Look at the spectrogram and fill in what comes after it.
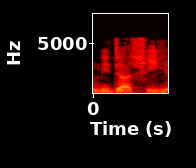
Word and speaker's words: نجاشی: عربی کے اندر جو زیادہ فصیح ہے، زیادہ بہتر ہے، وہ نجاشی ہے، نون کے نیچے زیر کے ساتھ کسرہ کے ساتھ نجاشی پڑھنا،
